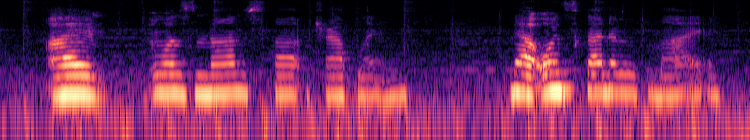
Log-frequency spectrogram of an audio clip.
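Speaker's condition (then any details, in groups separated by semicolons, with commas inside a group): Friedreich's ataxia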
